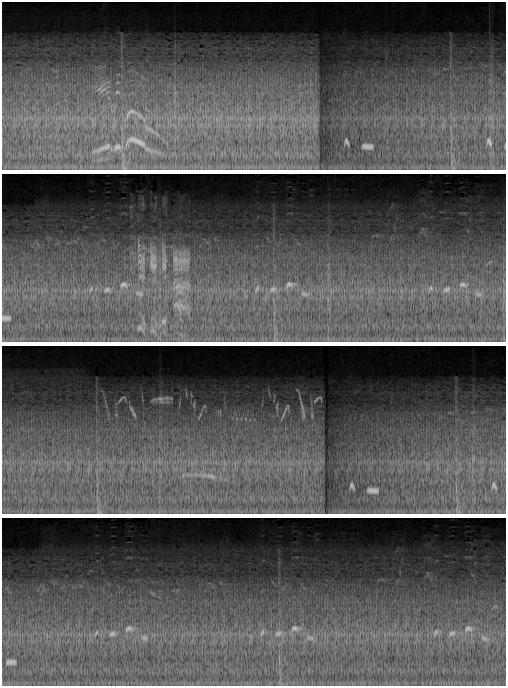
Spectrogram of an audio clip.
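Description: Steady engine running noise, like a tractor idling, with short high chirps scattered over it. The sound dips and cuts briefly about five seconds in and again near twenty seconds.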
